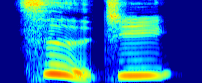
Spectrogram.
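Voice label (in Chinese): "刺激" Mandarin Chinese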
